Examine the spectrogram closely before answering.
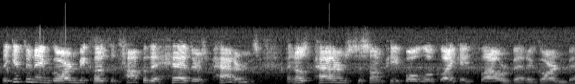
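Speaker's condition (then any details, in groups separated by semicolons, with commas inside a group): No condition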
